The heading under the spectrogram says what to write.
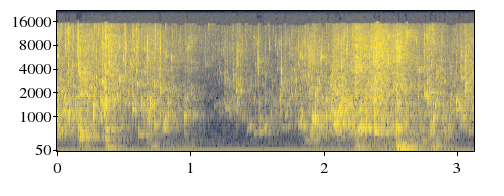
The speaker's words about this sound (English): Now let me lower you into the water.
